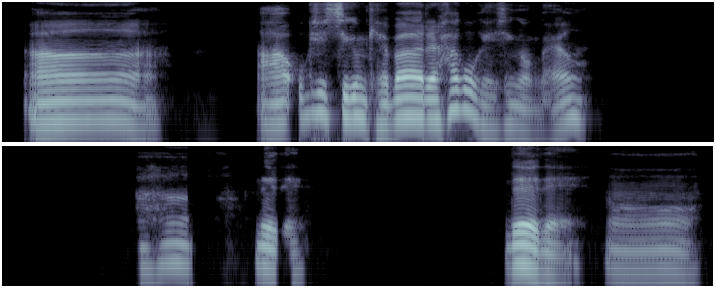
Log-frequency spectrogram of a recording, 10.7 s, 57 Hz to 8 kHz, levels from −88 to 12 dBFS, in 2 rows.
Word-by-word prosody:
아. 125 Hz, -1 st, +1 dB, 0.7 s
아 110 Hz, +2 st, 0 dB
혹시 155 Hz, +3 st, -4 dB
지금 140 Hz, -1 st, +2 dB
개발을 130 Hz, +3 st, +5 dB
하고 175 Hz, +2 st, 0 dB
계신 105 Hz, -1 st, -10 dB
건가요? 100 Hz, +9 st, -7 dB, 1.9 s
아하. 125 Hz, +3 st, -9 dB, 0.5 s
네네. 100 Hz, -5 st, -4 dB, 1.5 s
네네. 115 Hz, -5 st, +3 dB, 0.2 s
어. 100 Hz, -2 st, -11 dB
115 Hz, 130 characters per minute, -24 LUFS, 100-130 Hz, 1.9 s, 개발을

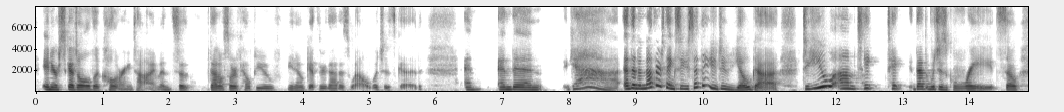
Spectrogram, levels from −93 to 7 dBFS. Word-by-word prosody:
in 210 Hz, -, +5 dB
your 195 Hz, -, +2 dB
schedule 195 Hz, -2 st, +4 dB
the 170 Hz, -2 st, -1 dB
coloring 175 Hz, -2 st, -5 dB
time, -, -, -10 dB
and 90 Hz, -, -10 dB
so, 180 Hz, -, -1 dB, 0.4 s
that’ll 180 Hz, -2 st, -1 dB
sort 170 Hz, -1 st, +1 dB
of -, -, -26 dB
help 165 Hz, 0 st, -10 dB
you, 160 Hz, -1 st, -5 dB, 0.3 s
you 170 Hz, -, -8 dB
know, 145 Hz, 0 st, -8 dB
get -, -, -3 dB
through 165 Hz, -1 st, -8 dB
that 145 Hz, 0 st, -8 dB
as -, -, -12 dB
well, -, -, -10 dB
which -, -, -9 dB
is -, -, -15 dB, 0.2 s
good. -, -, -14 dB, 0.7 s
And 200 Hz, -1 st, -4 dB, 0.4 s
and 210 Hz, 0 st, +1 dB
then 205 Hz, -1 st, +1 dB, 0.7 s
yeah! 280 Hz, -, -4 dB
And 275 Hz, +2 st, +6 dB
then, 315 Hz, -2 st, +7 dB
another 365 Hz, +11 st, +4 dB
thing 315 Hz, -7 st, +4 dB
so 275 Hz, -, 0 dB
you 260 Hz, -, -2 dB
said 395 Hz, +9 st, +1 dB
that 300 Hz, +7 st, +1 dB
you 300 Hz, -, +2 dB
do 260 Hz, -1 st, -2 dB
yoga? 190 Hz, +1 st, +1 dB, 0.4 s
Do 245 Hz, -, 0 dB
you, 360 Hz, -, +9 dB, 0.2 s
um, 295 Hz, -2 st, +1 dB
take 300 Hz, +2 st, -4 dB, 0.3 s
take 285 Hz, -2 st, -3 dB, 0.2 s
that 245 Hz, -2 st, +4 dB
which 235 Hz, 0 st, +1 dB
is 205 Hz, -3 st, +1 dB
great, 175 Hz, -, -2 dB
so 175 Hz, -2 st, +1 dB
215 Hz, 195 wpm, -24 LUFS, 175-290 Hz, 0.7 s, you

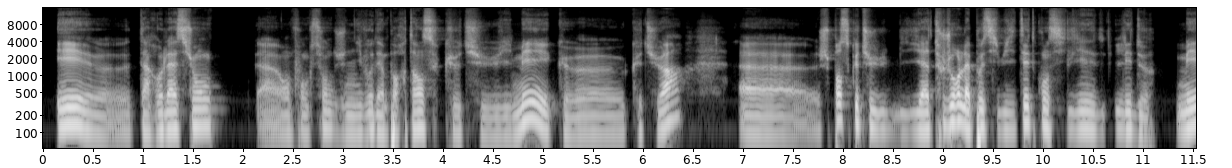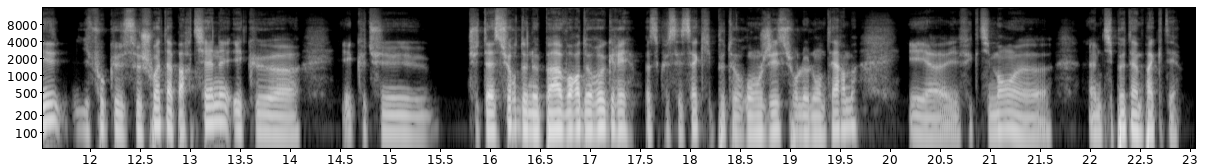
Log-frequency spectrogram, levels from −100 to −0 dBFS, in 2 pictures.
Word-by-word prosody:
et 135 Hz, +2 st, +8 dB
heu, 105 Hz, -1 st, -5 dB
ta 105 Hz, -, 0 dB
relation, 120 Hz, +4 st, +3 dB, 0.4 s
à -, -, -5 dB
en 100 Hz, 0 st, -4 dB
fonction 100 Hz, +4 st, -6 dB
du 100 Hz, -3 st, -8 dB
niveau 100 Hz, +3 st, -3 dB
d'importance 110 Hz, +4 st, +1 dB
que 100 Hz, -, -8 dB
tu 90 Hz, -2 st, -6 dB
y 95 Hz, +1 st, -7 dB
mets 150 Hz, +6 st, +5 dB
et 105 Hz, -, -6 dB
que 95 Hz, 0 st, -6 dB
que -, -, -11 dB
tu -, -, -3 dB
as, -, -, +4 dB, 0.6 s
heu, 95 Hz, +5 st, -3 dB
je -, -, -4 dB
pense 155 Hz, -1 st, +3 dB
que 150 Hz, -, +2 dB
tu 115 Hz, -5 st, -2 dB
il 105 Hz, 0 st, -11 dB
y 115 Hz, -, +1 dB
a 110 Hz, -, +6 dB
toujours 150 Hz, +4 st, +6 dB
la -, -, +9 dB
possibilité 120 Hz, +2 st, +1 dB
de -, -, -14 dB
concilier 120 Hz, -2 st, -1 dB
l 110 Hz, -, -5 dB, 0.2 s
les 115 Hz, -1 st, -1 dB
2. 100 Hz, -3 st, -6 dB, 0.3 s
Mais 135 Hz, +7 st, +5 dB
il 115 Hz, -1 st, -12 dB
faut 115 Hz, -, -5 dB
que 110 Hz, -1 st, -3 dB
ce 110 Hz, +2 st, -1 dB
choix 135 Hz, +7 st, +3 dB
t'appartienne 145 Hz, +2 st, +2 dB
et 115 Hz, -2 st, -2 dB
que, 110 Hz, -, -7 dB
heu, 100 Hz, -2 st, 0 dB, 0.4 s
et -, -, -9 dB
que -, -, -13 dB
tu -, -, -7 dB, 0.3 s
tu 95 Hz, 0 st, -9 dB, 0.4 s
tu -, -, -5 dB
t'assures 110 Hz, +4 st, +3 dB
de 120 Hz, -, +2 dB
ne 110 Hz, -1 st, +4 dB
pas 115 Hz, +2 st, +6 dB
avoir 115 Hz, +1 st, +6 dB
de 115 Hz, -, +1 dB
regret, 115 Hz, -2 st, +2 dB
parce -, -, -6 dB
que -, -, -10 dB
c'est -, -, -4 dB
ça -, -, +1 dB
qui -, -, -14 dB
peut -, -, -7 dB
te -, -, -9 dB
ronger 100 Hz, +3 st, -1 dB
sur 100 Hz, -2 st, -4 dB
le 100 Hz, -, 0 dB
long 95 Hz, -1 st, -2 dB
terme 120 Hz, +4 st, 0 dB, 0.5 s
et 100 Hz, -2 st, -4 dB
heu, 90 Hz, 0 st, -4 dB
effectivement, 110 Hz, +1 st, -3 dB
heu, 95 Hz, 0 st, -5 dB, 0.4 s
un 100 Hz, -1 st, -3 dB
petit 95 Hz, -, -3 dB
peu 115 Hz, -, +2 dB
t'impacter. 105 Hz, -5 st, -1 dB
110 Hz, 200 wpm, -23 LUFS, 100-120 Hz, 0.6 s, la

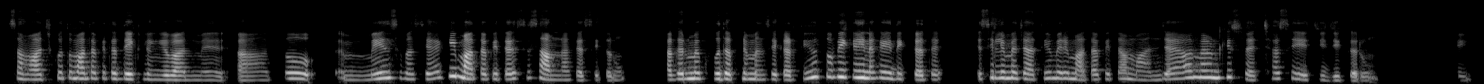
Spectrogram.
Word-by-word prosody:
समाज 230 Hz, -3 st, -2 dB
को 285 Hz, +5 st, -7 dB
तो 285 Hz, +1 st, -8 dB
माता-पिता 270 Hz, 0 st, 0 dB
देख 245 Hz, -1 st, +3 dB
लेंगे 220 Hz, -3 st, -3 dB
बाद 200 Hz, -1 st, +1 dB
में 200 Hz, -2 st, -12 dB
अ, 195 Hz, +1 st, -7 dB, 0.2 s
तो 270 Hz, -1 st, +4 dB, 0.3 s
अ, -, -, -14 dB
मेन 225 Hz, +8 st, 0 dB
समस्या 250 Hz, -4 st, -6 dB
है 290 Hz, -, -4 dB
कि 385 Hz, +4 st, +6 dB
माता-पिता 250 Hz, -5 st, +3 dB
इस 255 Hz, 0 st, -1 dB
से 300 Hz, -, -13 dB
सामना 225 Hz, -8 st, +1 dB
कैसे 200 Hz, 0 st, -9 dB
करूँ? 190 Hz, 0 st, -12 dB, 0.4 s
अगर 250 Hz, +3 st, +2 dB
मैं 270 Hz, 0 st, +5 dB
ख़ुद 260 Hz, -1 st, +2 dB
अपने 255 Hz, +1 st, 0 dB
मन 250 Hz, -3 st, -3 dB
से 235 Hz, 0 st, -3 dB
करती 215 Hz, +2 st, -4 dB
हूँ 335 Hz, -, +6 dB
तो 345 Hz, -, -1 dB
भी 340 Hz, 0 st, +7 dB
कहीं 320 Hz, -1 st, +8 dB
न 285 Hz, -, +3 dB
कहीं 285 Hz, -2 st, +2 dB
दिक्कत 240 Hz, -4 st, -3 dB
है 225 Hz, -, -7 dB, 0.4 s
इसलिए 300 Hz, -2 st, 0 dB
मैं 290 Hz, 0 st, +3 dB
चाहती 245 Hz, 0 st, -3 dB
हूँ 290 Hz, -, -2 dB
मेरे 275 Hz, -1 st, 0 dB
माता-पिता 245 Hz, -2 st, -5 dB
मान 210 Hz, -3 st, -9 dB
जाएँ 250 Hz, +2 st, -2 dB
और 300 Hz, +3 st, 0 dB
मैं 325 Hz, 0 st, +4 dB
उनकी 310 Hz, +2 st, +3 dB
स्वेच्छा 270 Hz, -3 st, -8 dB
से 270 Hz, -2 st, -8 dB
ये 220 Hz, -, -2 dB
चीज़ें 190 Hz, -2 st, -9 dB
करूँ। -, -, -6 dB, 0.9 s
जी। 190 Hz, -, -20 dB
250 Hz, 215 wpm, -24 LUFS, 215-280 Hz, 0.9 s, कहीं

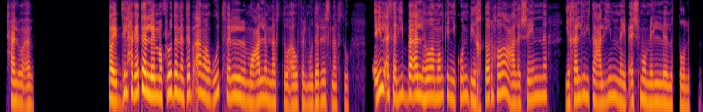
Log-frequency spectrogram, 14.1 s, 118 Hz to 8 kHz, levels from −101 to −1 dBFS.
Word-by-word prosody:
حلو 180 Hz, -3 st, -1 dB
أوي. 155 Hz, 0 st, -5 dB, 1.5 s
طيب 185 Hz, -3 st, +6 dB
دي 230 Hz, +8 st, 0 dB
الحاجات 250 Hz, +1 st, +3 dB
اللي 245 Hz, -5 st, +9 dB
المفروض 220 Hz, +4 st, +4 dB
إن 225 Hz, -4 st, +3 dB
تبقى 230 Hz, +3 st, 0 dB
موجود 210 Hz, +2 st, -2 dB
في 210 Hz, -, -3 dB
المُعلِّم 195 Hz, -2 st, 0 dB
نَفْسه 170 Hz, -3 st, -5 dB
أو 160 Hz, 0 st, -1 dB
في 165 Hz, -, -8 dB
المُدرِّس 170 Hz, +3 st, -4 dB
نَفْسه. 155 Hz, -1 st, -10 dB, 0.5 s
إيه 215 Hz, -, +5 dB
الأساليب 230 Hz, -5 st, 0 dB
بقى 225 Hz, -1 st, +6 dB
اللي 220 Hz, -3 st, +2 dB
هو 210 Hz, +1 st, +2 dB
ممكن 205 Hz, 0 st, -3 dB
يكون 205 Hz, +4 st, -5 dB
بيختارها 215 Hz, +6 st, -1 dB
علشان 195 Hz, +5 st, -4 dB, 0.4 s
يخلّي 195 Hz, +5 st, -1 dB
التعليم 190 Hz, 0 st, -4 dB
ما 200 Hz, -5 st, -3 dB
يبقاش 180 Hz, +4 st, -4 dB
مُمِل 175 Hz, -3 st, -2 dB
للطالب؟ 155 Hz, -3 st, -5 dB
200 Hz, 135 wpm, -23 LUFS, 170-220 Hz, 1.5 s, اللي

